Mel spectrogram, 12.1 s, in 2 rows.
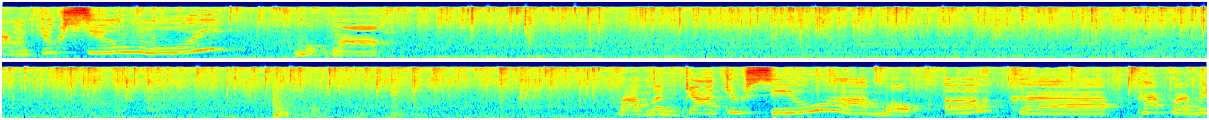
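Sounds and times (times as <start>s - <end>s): rice sizzling in a hot pan: 0.0s - 12.0s
short knock: 7.4s - 8.1s.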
